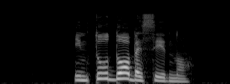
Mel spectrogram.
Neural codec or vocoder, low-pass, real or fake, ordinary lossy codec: none; 10.8 kHz; real; none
